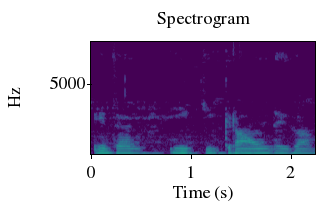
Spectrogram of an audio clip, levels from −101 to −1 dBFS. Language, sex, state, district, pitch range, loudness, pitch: Hindi, female, Bihar, Begusarai, 150-155 Hz, -55 LUFS, 155 Hz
